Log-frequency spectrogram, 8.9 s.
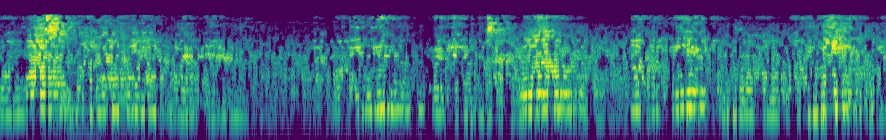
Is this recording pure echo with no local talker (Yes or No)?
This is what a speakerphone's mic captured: No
